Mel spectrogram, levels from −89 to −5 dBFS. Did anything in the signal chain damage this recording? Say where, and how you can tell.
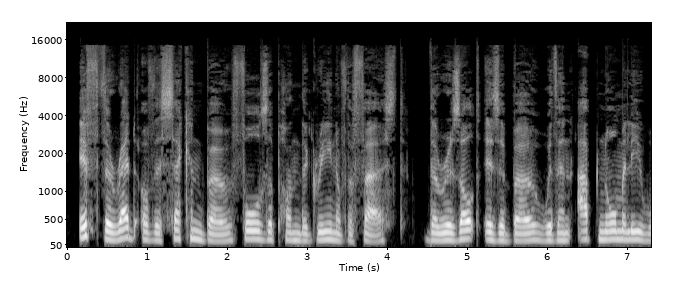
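No, listening through this speech recording, nothing in it stood out as damage from any stage of the signal chain.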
